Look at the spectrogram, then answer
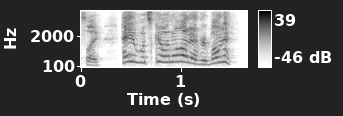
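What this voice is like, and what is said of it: Silly comic character voice. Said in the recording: “That's my penis impression”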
